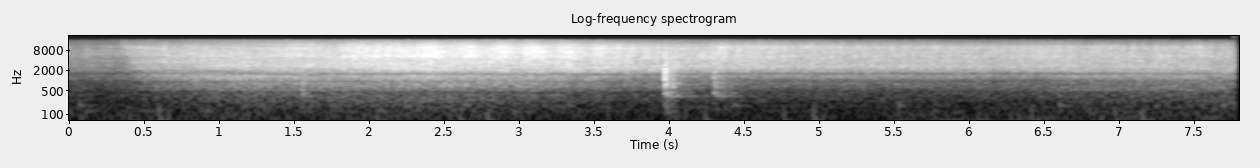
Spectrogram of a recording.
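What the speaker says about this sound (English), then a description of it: "I'm gonna use that to deglaze my pan" Chardonnay white wine hits a hot pan to deglaze it, letting off a steady loud sizzle and hiss that holds for several seconds, with a brief clink of a utensil partway through.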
